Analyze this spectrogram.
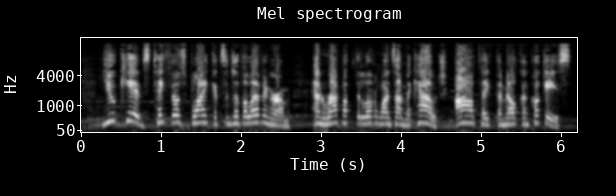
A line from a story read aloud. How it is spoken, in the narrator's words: my mother shouted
